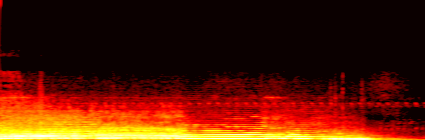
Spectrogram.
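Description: An elephant gives a long, brassy trumpet that holds steady, then slides lower before ending abruptly.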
